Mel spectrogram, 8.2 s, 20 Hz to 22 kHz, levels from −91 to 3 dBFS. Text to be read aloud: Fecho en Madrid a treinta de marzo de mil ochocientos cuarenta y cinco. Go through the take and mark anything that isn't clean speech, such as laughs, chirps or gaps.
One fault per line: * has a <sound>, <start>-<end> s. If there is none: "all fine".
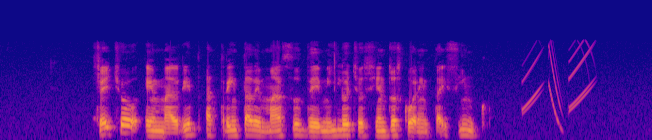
* has a chirp, 6.5-7.5 s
